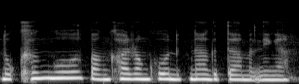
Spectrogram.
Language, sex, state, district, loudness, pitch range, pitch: Garo, female, Meghalaya, West Garo Hills, -10 LUFS, 230-255 Hz, 240 Hz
